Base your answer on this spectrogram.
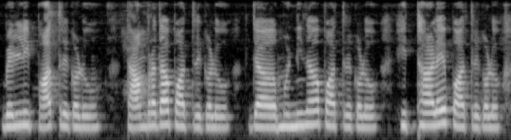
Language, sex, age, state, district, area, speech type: Kannada, female, 30-45, Karnataka, Tumkur, rural, spontaneous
